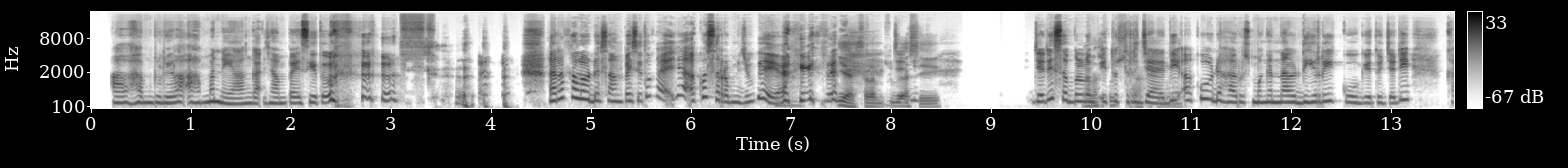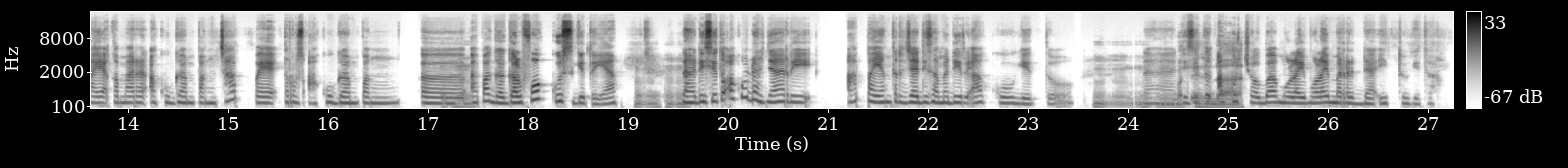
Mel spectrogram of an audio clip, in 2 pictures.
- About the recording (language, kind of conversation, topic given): Indonesian, podcast, Bagaimana cara kamu mengelola stres sehari-hari?
- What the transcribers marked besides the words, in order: chuckle; laugh; laughing while speaking: "gitu"; other background noise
